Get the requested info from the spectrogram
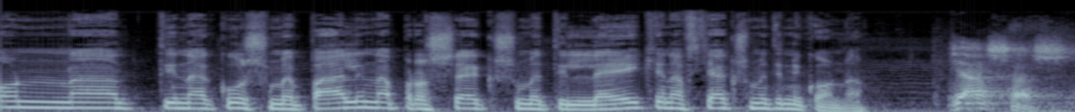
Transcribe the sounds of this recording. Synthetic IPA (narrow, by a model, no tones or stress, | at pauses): onɐt̪inɐkusume̞pɐlinɐpɾo̞se̞ksume̞t̪ile̞ice̞nɐft̪çɐksume̞t̪̬iniko̞̰nɐ̰ | ʝɐsɐ̰s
